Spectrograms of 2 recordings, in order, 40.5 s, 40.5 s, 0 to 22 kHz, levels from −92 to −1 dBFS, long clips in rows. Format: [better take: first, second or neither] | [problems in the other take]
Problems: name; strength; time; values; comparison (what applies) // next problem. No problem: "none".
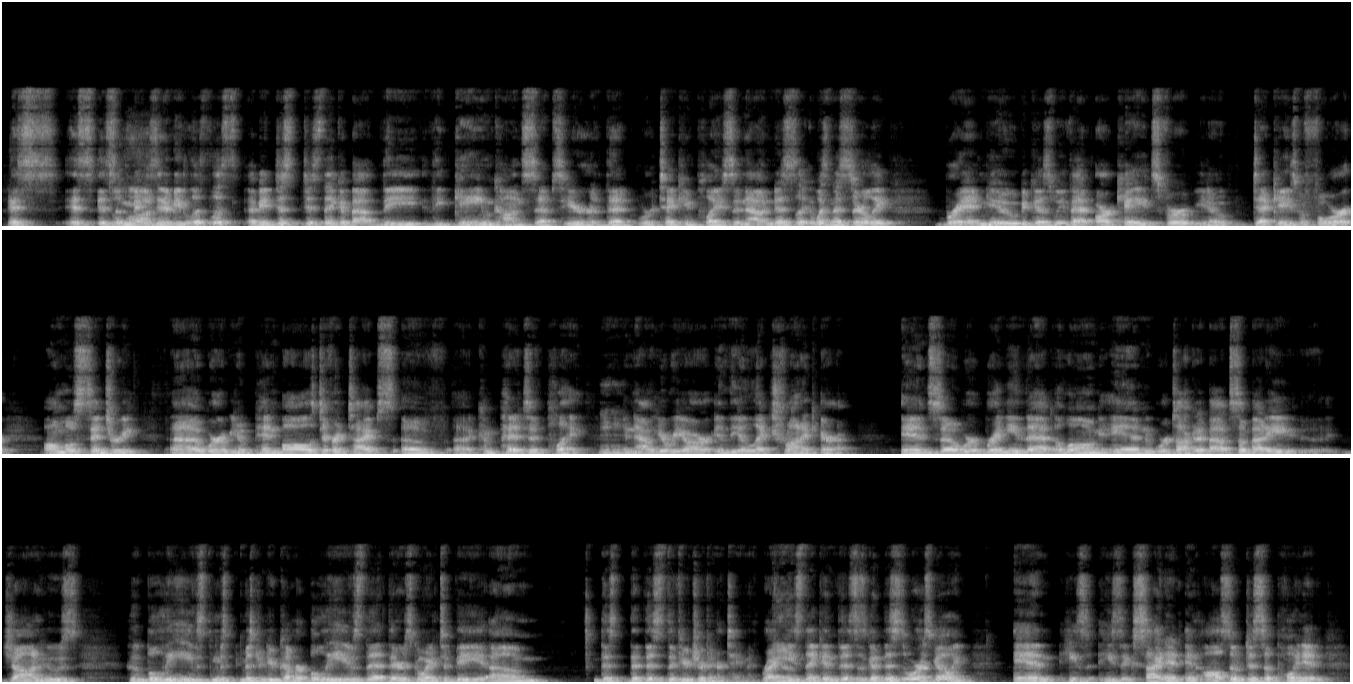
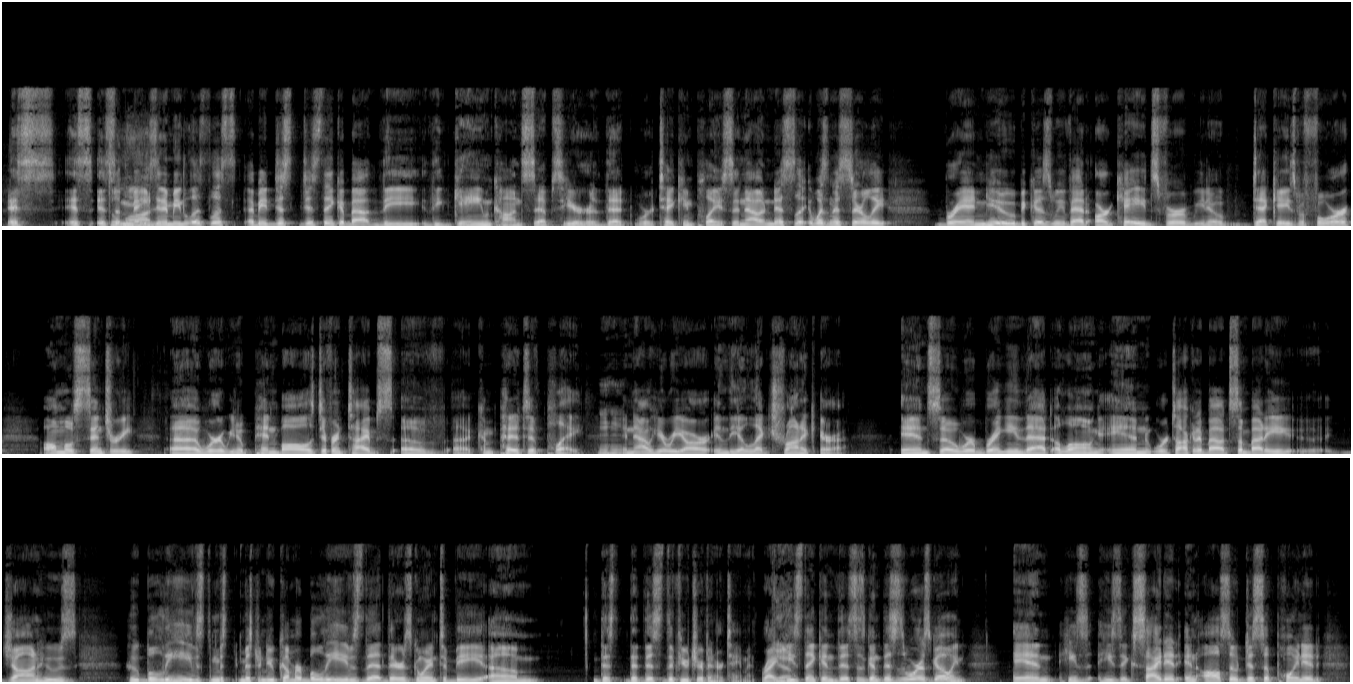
second | off-mic speech; far // room echo; very slight; dies away in 0.3 s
